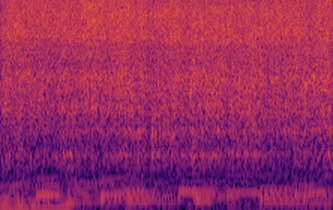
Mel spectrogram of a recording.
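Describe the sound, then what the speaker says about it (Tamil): Drumstick leaves with asafoetida and mint leaves sauté in a pan, giving a steady, loud sizzle and crackle with light stirring throughout, no talking. "இதெல்லாம் நல்லா வதங்கிட்டு இருக்கட்டும்"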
